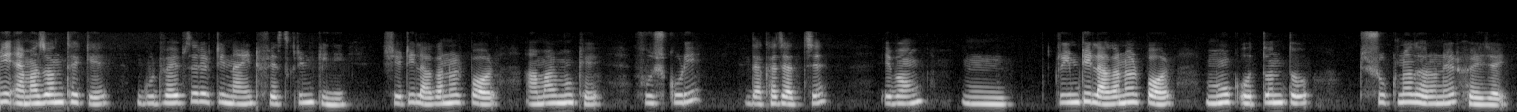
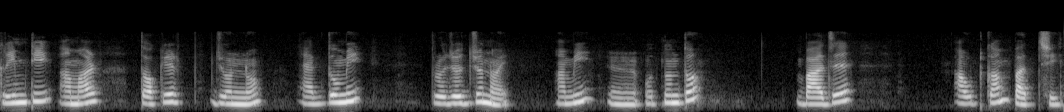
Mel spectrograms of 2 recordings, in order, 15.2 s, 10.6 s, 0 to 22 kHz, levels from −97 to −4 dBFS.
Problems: none marked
